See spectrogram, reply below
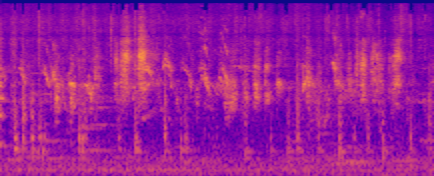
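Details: Baby chickens feeding on rice: a busy mix of thin descending peeps and rapid clicking, with several birds calling at once.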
